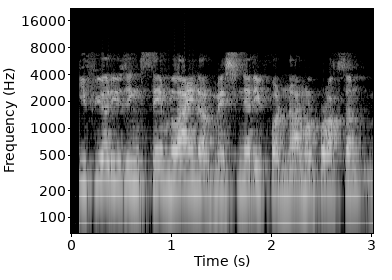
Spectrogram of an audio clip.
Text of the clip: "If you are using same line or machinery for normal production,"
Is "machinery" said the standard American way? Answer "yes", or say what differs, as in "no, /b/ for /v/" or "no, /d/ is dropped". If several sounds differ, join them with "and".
no, /s/ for /ʃ/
